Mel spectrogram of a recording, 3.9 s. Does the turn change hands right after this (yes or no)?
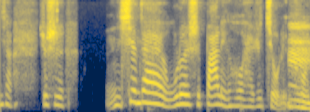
yes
